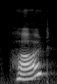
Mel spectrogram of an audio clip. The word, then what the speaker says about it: heart: Spelling style जो है same है, ठीक है ना. HEART हार्ड, BEARD बियर्ड, HEARD हर्ड, ठीक है. लेकिन प्रोनाउंसिएशन इज क्वाइट डिफरेंट. जो बोलने का स्टाइल है वो बहुत ही अलग है, तीनों अलग अलग है.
